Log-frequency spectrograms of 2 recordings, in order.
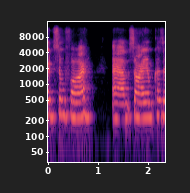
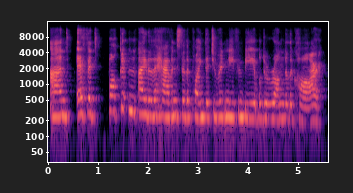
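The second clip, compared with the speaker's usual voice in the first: usual speaking voice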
